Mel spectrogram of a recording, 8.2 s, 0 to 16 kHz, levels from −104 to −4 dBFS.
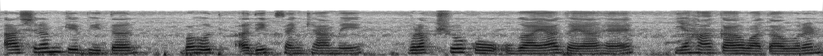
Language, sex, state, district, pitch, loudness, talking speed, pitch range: Hindi, female, Rajasthan, Bikaner, 190 Hz, -14 LUFS, 115 wpm, 175-210 Hz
